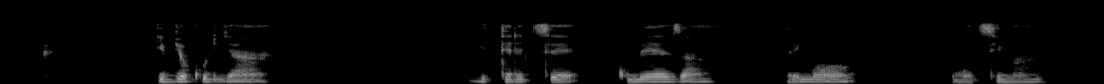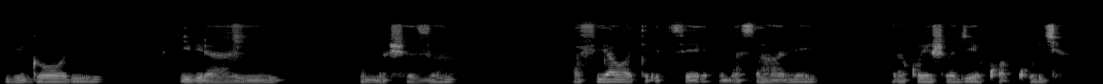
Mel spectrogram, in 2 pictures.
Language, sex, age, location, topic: Kinyarwanda, male, 25-35, Musanze, government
